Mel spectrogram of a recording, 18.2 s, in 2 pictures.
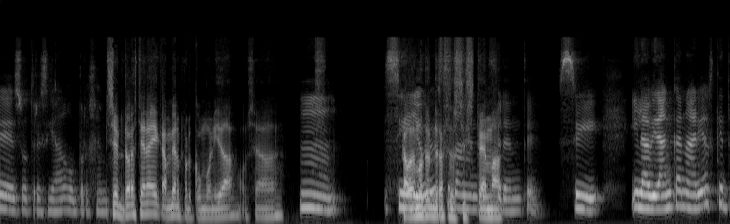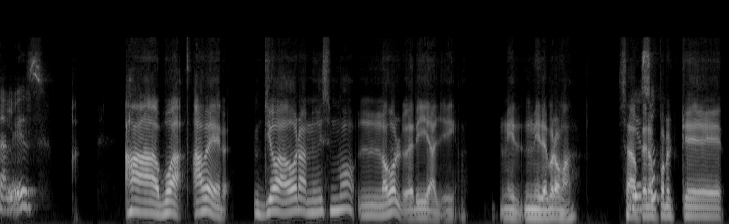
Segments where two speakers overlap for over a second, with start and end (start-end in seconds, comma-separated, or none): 5.0-6.3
